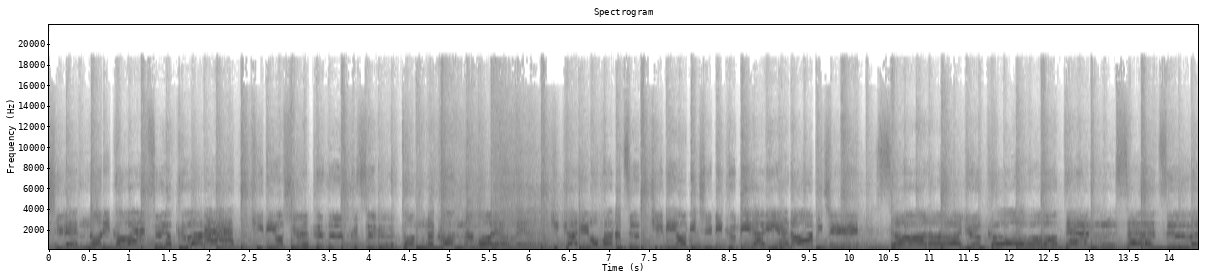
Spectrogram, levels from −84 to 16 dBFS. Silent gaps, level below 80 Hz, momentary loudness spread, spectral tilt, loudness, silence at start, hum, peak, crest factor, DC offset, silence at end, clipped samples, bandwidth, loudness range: none; -24 dBFS; 3 LU; -5 dB/octave; -18 LUFS; 0 s; none; -6 dBFS; 12 dB; under 0.1%; 0 s; under 0.1%; 19.5 kHz; 1 LU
